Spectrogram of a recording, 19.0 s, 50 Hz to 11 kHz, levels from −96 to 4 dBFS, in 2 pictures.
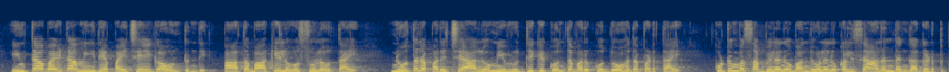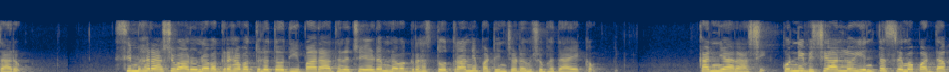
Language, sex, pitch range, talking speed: Telugu, female, 235-290 Hz, 105 wpm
